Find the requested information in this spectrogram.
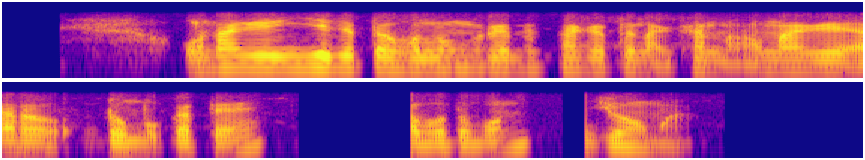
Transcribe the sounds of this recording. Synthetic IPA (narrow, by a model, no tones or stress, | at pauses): ɔnaɡɛijəɡat̪ɛɦɔlɔŋɾɛmɛsaɡat̪ɛna̰ʔkʰanɔ̰naɡɛa̰ɾɔ̰ɖɔmbuʔkat̪ɛ | abɔt̪ɔbɔnd͡ʒɔma̰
